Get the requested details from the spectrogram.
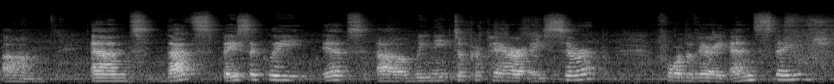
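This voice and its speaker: A woman's voice: sits low, slow, fairly bright tone. Woman home cook, patient demo voice, distant mic in an echoey room. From Turkey. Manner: patient, explanatory, homely. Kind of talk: cooking demonstration. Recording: roomy, distant mic, faint noise.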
